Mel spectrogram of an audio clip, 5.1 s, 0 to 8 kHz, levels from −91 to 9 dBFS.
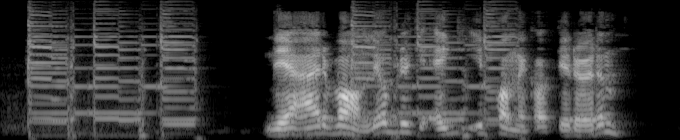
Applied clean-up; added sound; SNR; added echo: classical method WPE with log-MMSE.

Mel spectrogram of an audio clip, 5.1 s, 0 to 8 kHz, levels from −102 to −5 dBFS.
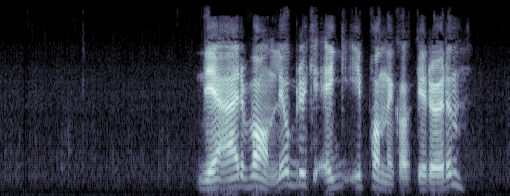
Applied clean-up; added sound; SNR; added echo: none; none; none; none.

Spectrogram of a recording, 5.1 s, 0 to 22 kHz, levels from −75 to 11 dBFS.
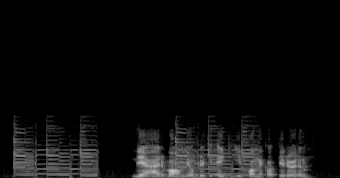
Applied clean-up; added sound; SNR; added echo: none; Electric guitar; 13 dB; reverberation time 0.2 s.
